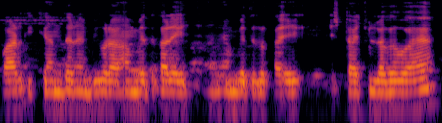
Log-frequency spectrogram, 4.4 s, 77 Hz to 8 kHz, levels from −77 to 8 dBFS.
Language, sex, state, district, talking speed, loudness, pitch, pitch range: Hindi, male, Bihar, Darbhanga, 205 wpm, -22 LUFS, 125 Hz, 125-130 Hz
